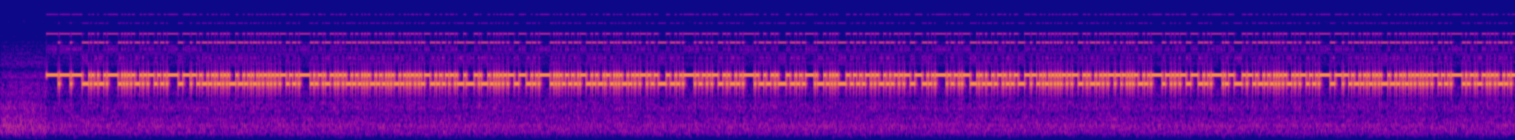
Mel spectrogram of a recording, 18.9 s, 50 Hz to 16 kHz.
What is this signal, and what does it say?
RTTY (50 baud, 450 Hz shift), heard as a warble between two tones, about 1900 Hz centre. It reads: RA8MU DE DJ8LZF R R FB PETER. RIG HR 25 W, ANT VERTICAL. WX CLOUDY, 16 C. BTU RA8MU DE DJ8LZF …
